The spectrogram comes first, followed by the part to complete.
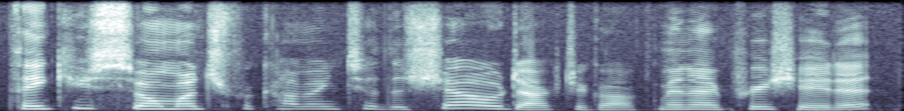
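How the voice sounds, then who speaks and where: A woman's voice: fairly high pitch, quick pace. A woman hosting a health talk show, asking a guest friendly, curious questions. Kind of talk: interviewing a guest.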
